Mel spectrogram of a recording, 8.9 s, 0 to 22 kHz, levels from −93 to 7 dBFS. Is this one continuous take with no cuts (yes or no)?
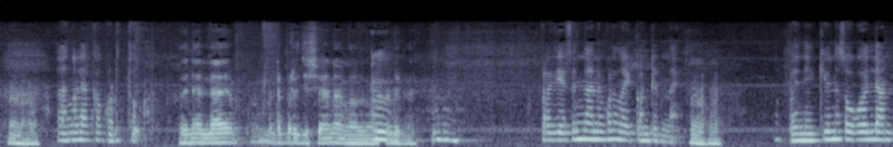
yes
